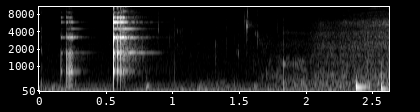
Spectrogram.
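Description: glass bottles clinking together

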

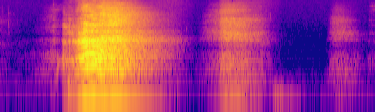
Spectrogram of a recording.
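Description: sneeze

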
